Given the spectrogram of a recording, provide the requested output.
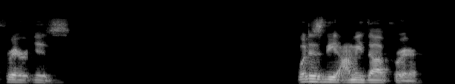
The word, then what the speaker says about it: Amida: And we want to accent the last syllable of that word, Amida.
